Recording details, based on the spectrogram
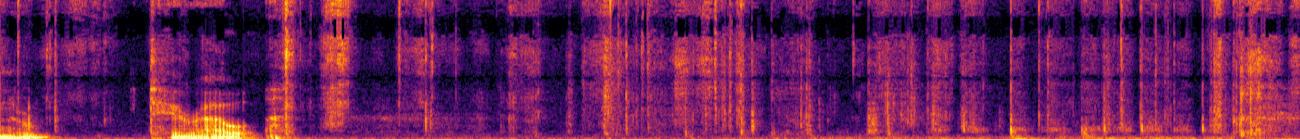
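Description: Scraps of paper being torn by hand for an art journal collage, giving short ragged ripping and crinkling bursts close up, mixed with soft handling noises while someone talks quietly.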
